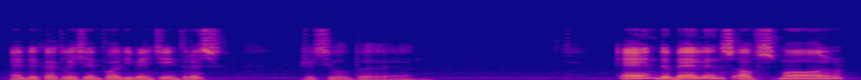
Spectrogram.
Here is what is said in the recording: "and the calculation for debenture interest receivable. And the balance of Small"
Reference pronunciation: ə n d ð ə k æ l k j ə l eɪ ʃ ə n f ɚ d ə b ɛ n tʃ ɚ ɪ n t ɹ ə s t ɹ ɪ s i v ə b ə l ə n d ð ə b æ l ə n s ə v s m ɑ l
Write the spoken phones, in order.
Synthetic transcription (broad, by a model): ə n d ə k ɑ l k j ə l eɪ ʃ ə n f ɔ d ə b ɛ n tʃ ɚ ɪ n t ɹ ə s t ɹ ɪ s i ə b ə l ə n d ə b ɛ l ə n s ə f s m ɑ l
